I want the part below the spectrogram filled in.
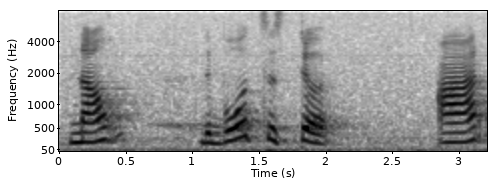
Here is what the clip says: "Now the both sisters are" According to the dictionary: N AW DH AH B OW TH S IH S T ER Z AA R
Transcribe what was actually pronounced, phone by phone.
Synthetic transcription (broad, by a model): N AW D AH B OW T S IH S T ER AA R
